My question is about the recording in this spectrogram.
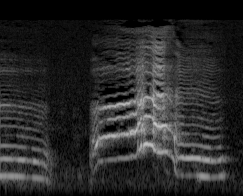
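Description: Baby's happy vocalizing: a short coo, then after a brief pause a longer high-pitched squeal that rises and then falls away.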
